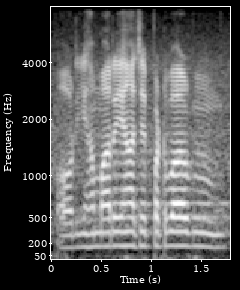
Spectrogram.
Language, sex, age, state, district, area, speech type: Maithili, male, 18-30, Bihar, Purnia, urban, spontaneous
